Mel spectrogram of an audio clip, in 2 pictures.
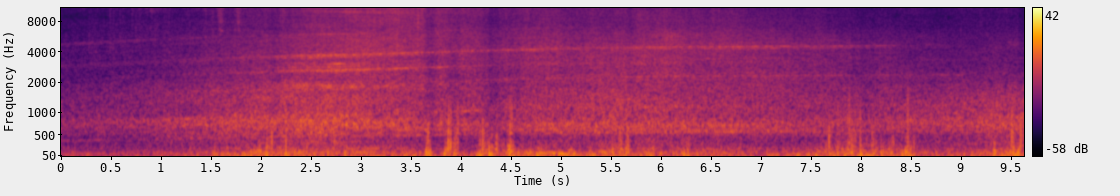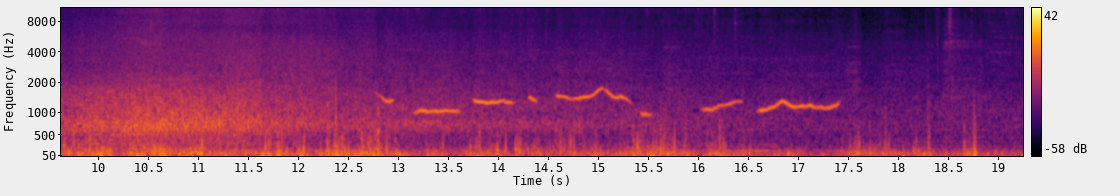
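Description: Wind rushing and buffeting over the microphone of a moving bike-mounted camera, with a steady rumble of road noise. Near the end, a few seconds of high, wavering whistled notes that step up and down like a short tune.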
